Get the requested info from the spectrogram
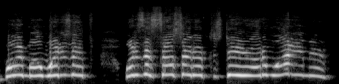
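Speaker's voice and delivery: put-on high, loud whiny kid voice; whiny kid Ricky. Cousin Ricky whining to his mom.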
